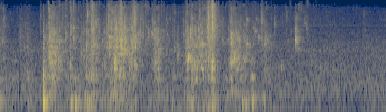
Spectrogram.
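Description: Pieces of vegetable splash softly in a bowl of water.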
